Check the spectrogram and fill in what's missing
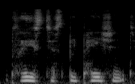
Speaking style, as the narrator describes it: he whispered

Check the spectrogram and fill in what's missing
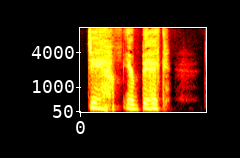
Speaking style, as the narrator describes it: Jim panted

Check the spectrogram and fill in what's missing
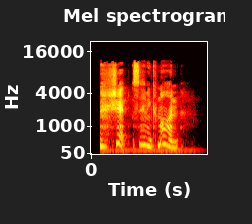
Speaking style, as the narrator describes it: Dean pleads

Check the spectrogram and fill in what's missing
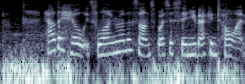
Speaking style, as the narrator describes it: McCoy scoffs

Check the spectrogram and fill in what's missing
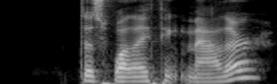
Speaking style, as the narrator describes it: Polly asks

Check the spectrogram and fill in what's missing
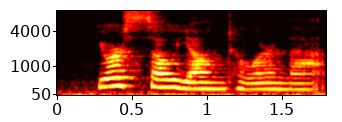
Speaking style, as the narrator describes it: Topanga sighed

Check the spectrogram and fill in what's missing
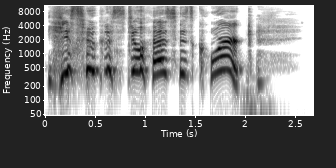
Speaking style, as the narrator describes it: Kaminari laughed

